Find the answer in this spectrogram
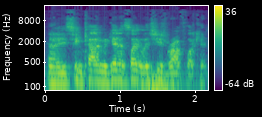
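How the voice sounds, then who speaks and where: A man's voice: medium pitch, steady tone, rapid-fire, a little hiss or hum, rough recording. Rambling man on a podcast. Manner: rambling, many fillers and restarts. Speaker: podcast co-host. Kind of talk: casual podcast chat.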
